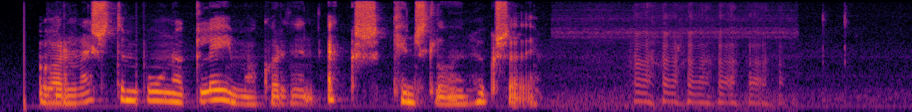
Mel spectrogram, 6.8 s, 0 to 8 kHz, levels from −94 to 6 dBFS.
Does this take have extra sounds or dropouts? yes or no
yes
